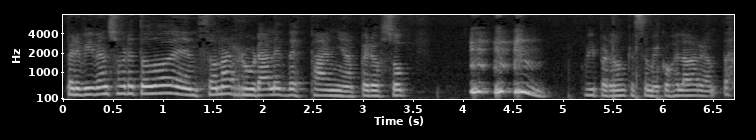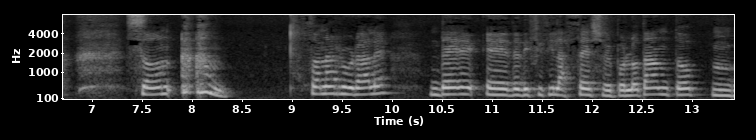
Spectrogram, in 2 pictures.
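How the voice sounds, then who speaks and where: A woman with an Andalusian accent delivers a recorded lesson to her students. She explains one point at a time, pausing on short fillers and checking that everyone is following. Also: mid-range voice, warm tone. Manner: explanatory, frequent pauses and "eh" fillers, checks understanding with "¿vale?". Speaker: teacher.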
